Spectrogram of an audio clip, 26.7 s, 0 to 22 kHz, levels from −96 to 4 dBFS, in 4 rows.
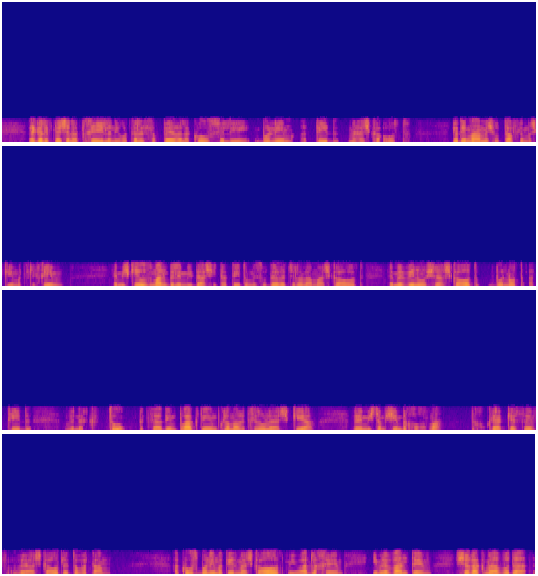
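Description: No technical faults can be heard anywhere in this speech recording.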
